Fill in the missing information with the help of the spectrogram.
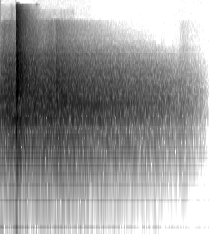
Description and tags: JBF AntExplode
An ant explodes. A percussive, processed sound.
crack, manipulated, manipulation, percussive, processed, rhythmic, snap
